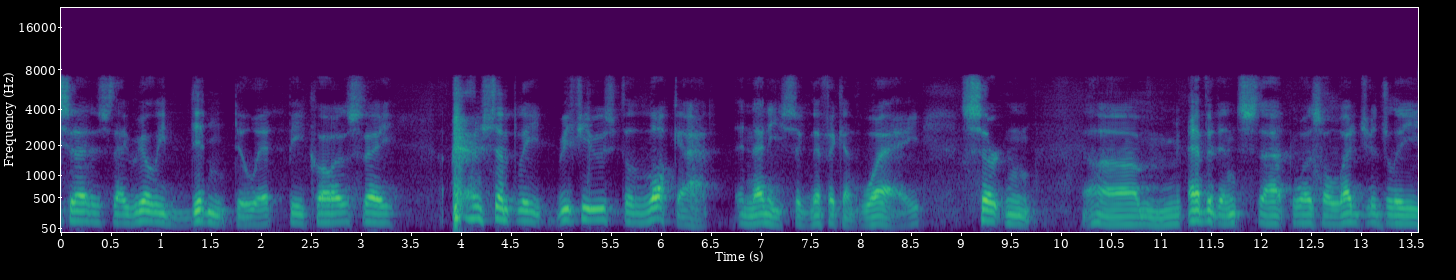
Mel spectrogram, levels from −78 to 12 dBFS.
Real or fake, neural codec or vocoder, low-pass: fake; codec, 16 kHz, 0.8 kbps, ZipCodec; 7.2 kHz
